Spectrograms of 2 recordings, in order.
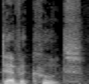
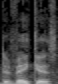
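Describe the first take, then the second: First: It is said with a non-Yiddish pronunciation. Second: It is said with a Yiddish pronunciation.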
